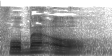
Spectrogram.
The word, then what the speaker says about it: phobeo: P-H-O-B-E, long O, phobeo.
